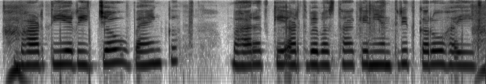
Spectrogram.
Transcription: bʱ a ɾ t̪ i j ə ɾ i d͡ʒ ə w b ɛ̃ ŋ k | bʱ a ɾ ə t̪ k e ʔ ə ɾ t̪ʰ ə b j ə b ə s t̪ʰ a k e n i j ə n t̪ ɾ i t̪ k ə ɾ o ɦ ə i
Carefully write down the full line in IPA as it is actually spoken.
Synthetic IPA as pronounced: bʱ a ɾ t̪ i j ə ɾ i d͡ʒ ə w b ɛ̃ ŋ k | bʱ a ɾ ə t̪ k e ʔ ə ɾ t̪ʰ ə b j ə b ə s t̪ʰ a k e n i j ə n t̪ ɾ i t̪ k ə ɾ o ɦ ə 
